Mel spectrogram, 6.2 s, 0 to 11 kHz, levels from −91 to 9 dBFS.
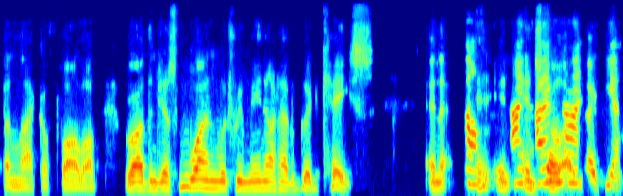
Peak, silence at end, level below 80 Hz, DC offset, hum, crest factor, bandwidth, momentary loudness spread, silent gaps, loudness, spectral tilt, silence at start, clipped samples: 0 dBFS; 0 s; -64 dBFS; under 0.1%; none; 18 dB; 9.8 kHz; 13 LU; none; -17 LUFS; -6.5 dB/octave; 0.05 s; under 0.1%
